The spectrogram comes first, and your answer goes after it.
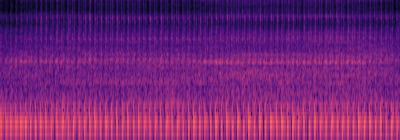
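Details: Yamaha Vixion motorcycle engine idling rough with a quick, steady ticking of about three per second; the noise is light and points to loose valve clearance needing adjustment.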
